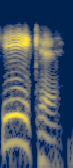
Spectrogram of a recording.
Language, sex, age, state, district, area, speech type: Maithili, male, 60+, Bihar, Sitamarhi, rural, conversation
